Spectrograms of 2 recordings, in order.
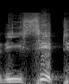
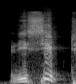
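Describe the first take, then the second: First: রিসিট with a silent P; correct pronunciation. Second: রিসিপ্ট with the P sounded before T; mispronounced রিসিপ্ট. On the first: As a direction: say রিসিট, ri-seet, ending on T alone. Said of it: "সঠিক উচ্চারণ হচ্ছে". (রিসিট, প অনুচ্চারিত) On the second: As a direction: say রিসিপ্ট as spelled, ri-sipt. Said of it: "এই উচ্চারণটা সঠিক নয়". (রিসিপ্ট, প উচ্চারণ করে) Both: Shown as a demonstration.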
